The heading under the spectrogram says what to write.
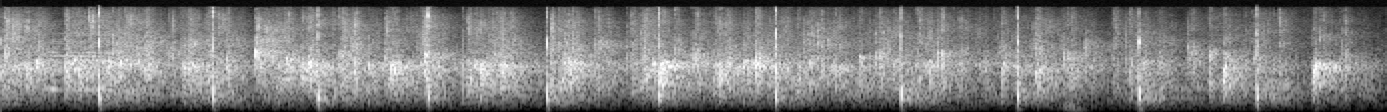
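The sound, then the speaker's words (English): The North Hills church audience applauding two men together, a dense, steady wash of clapping with a few sharper individual claps standing out, sustained for several seconds at moderate loudness. “So, church, can we give them a round of applause?”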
